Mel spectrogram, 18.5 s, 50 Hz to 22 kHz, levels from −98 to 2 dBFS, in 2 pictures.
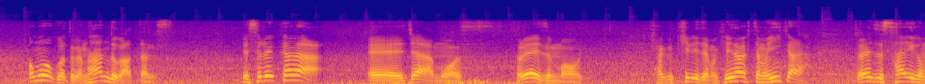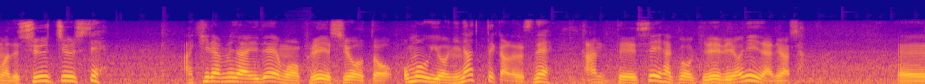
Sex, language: male, Japanese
